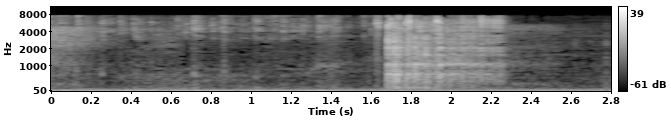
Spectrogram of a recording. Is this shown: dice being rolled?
yes

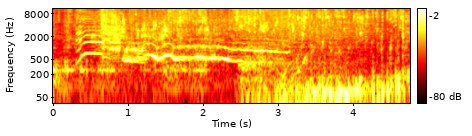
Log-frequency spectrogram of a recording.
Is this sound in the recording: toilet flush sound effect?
yes

